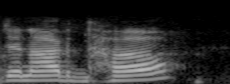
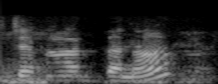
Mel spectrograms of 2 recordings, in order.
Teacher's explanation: an alpa prana da, it's not Janardha, it is Janardana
